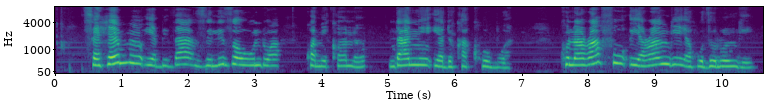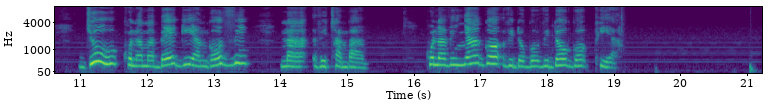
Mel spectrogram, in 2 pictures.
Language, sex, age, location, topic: Swahili, female, 36-49, Nairobi, finance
